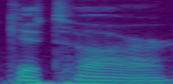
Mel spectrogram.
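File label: "guitar", US English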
